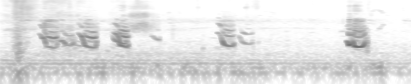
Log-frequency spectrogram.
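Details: Pheasant chicks responding to a call in a forest: clear, downward-sliding peeps in quick pairs and trios, then a pause and a louder single note over steady background hiss.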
